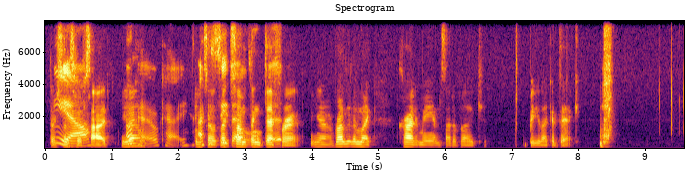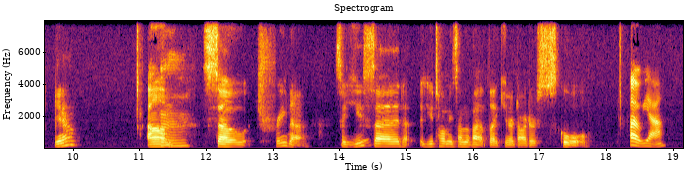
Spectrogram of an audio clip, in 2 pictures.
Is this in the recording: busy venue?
no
